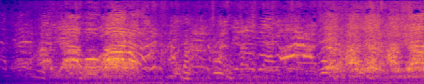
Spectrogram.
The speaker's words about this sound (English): A couple hundred protesters gathered outside the Egyptian embassy there in D.C. Their chants very similar, in fact, almost word for word to those we heard half a world away.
